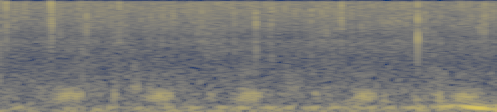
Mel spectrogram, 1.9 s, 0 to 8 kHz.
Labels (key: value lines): label: biophony
recorder: SoundTrap 300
